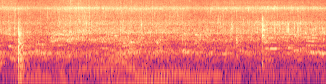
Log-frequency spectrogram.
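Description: Onion and ground garam masala fry in hot ghee for a mutton gravy, giving a steady close sizzle with a couple of sharp clinks of a spoon against the pan.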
